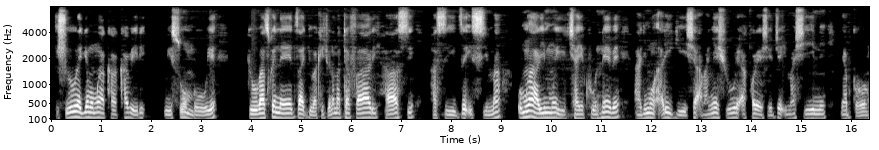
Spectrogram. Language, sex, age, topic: Rundi, male, 18-24, education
